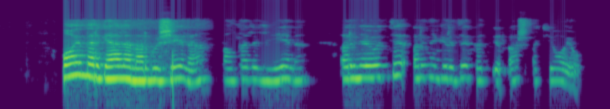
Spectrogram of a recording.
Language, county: Lithuanian, Šiauliai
